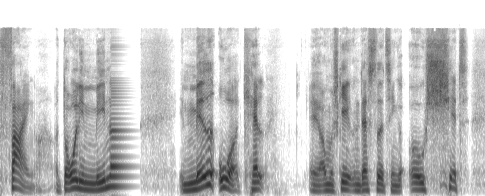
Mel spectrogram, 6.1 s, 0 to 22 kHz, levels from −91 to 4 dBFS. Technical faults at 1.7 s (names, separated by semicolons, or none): long network dropout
